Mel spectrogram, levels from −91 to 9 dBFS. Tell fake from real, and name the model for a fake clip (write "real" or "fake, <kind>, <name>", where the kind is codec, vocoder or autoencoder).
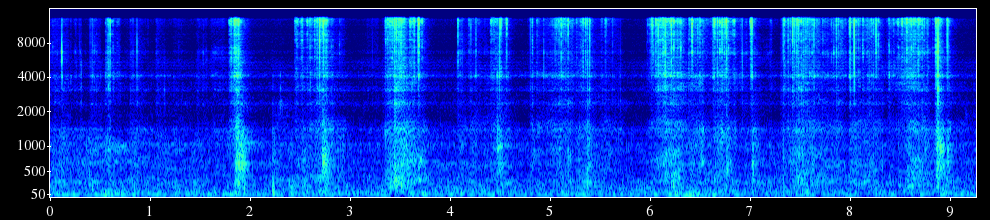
fake, codec, SNAC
